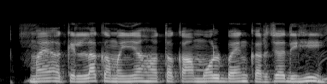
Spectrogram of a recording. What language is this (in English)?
Chhattisgarhi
